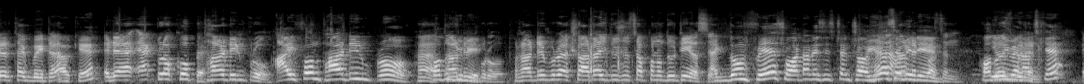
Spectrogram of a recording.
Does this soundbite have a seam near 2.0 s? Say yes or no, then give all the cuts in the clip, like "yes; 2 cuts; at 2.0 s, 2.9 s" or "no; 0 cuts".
yes; 1 cut; at 2.0 s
